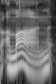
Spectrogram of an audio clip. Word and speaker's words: Amon: It's spelled A-M-O-N. – A-M-O-N. I've never seen that. Or I've seen it, and I've thought of Amon, but that's obviously not how to say it. Yeah. – Well, you can pronounce it Amon, but I pronounce it Amon.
